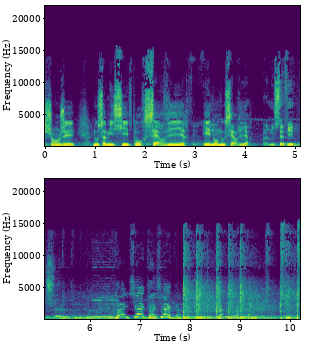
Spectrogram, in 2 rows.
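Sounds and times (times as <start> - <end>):
speech: 0.0 - 6.2, 6.8 - 9.3
gunshots in a city centre: 7.8 - 10.2.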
